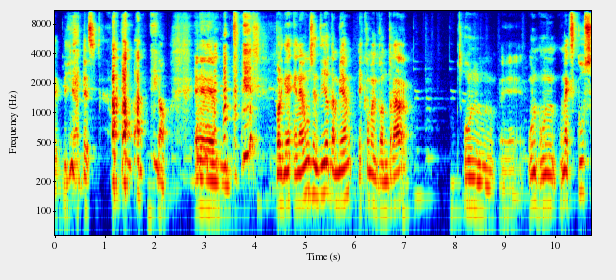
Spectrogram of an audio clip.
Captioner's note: laughs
